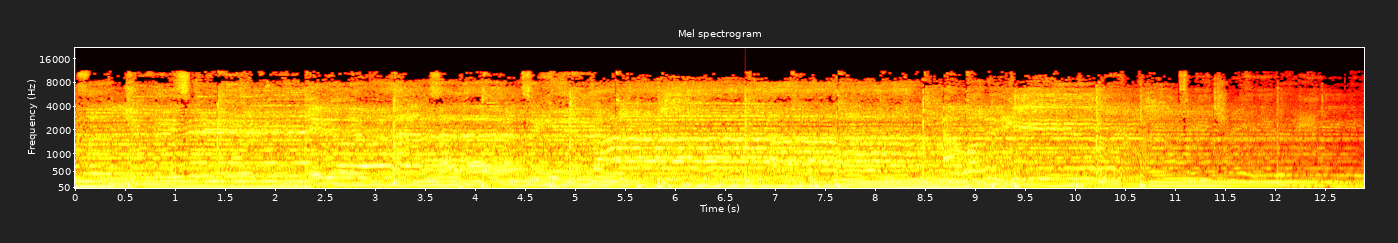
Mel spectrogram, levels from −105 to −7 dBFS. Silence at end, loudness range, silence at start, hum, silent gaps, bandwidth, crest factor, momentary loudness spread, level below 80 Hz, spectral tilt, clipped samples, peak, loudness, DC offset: 0 s; 3 LU; 0 s; none; none; 11.5 kHz; 16 dB; 7 LU; -26 dBFS; -4 dB/octave; under 0.1%; 0 dBFS; -16 LUFS; under 0.1%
